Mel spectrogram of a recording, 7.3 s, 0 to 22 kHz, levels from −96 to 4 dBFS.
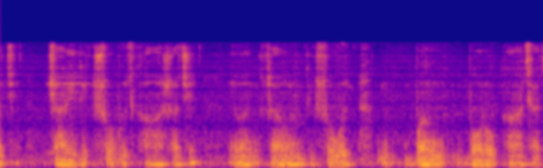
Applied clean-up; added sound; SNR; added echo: none; none; none; reverberation time 0.2 s.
